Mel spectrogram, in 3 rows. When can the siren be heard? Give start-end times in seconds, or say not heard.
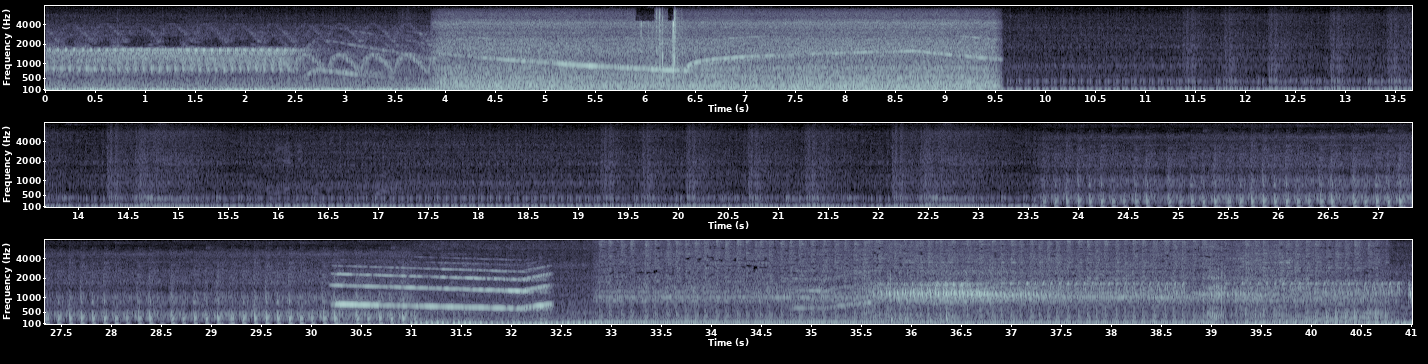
0.0-9.6, 30.1-32.5, 34.8-40.9.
